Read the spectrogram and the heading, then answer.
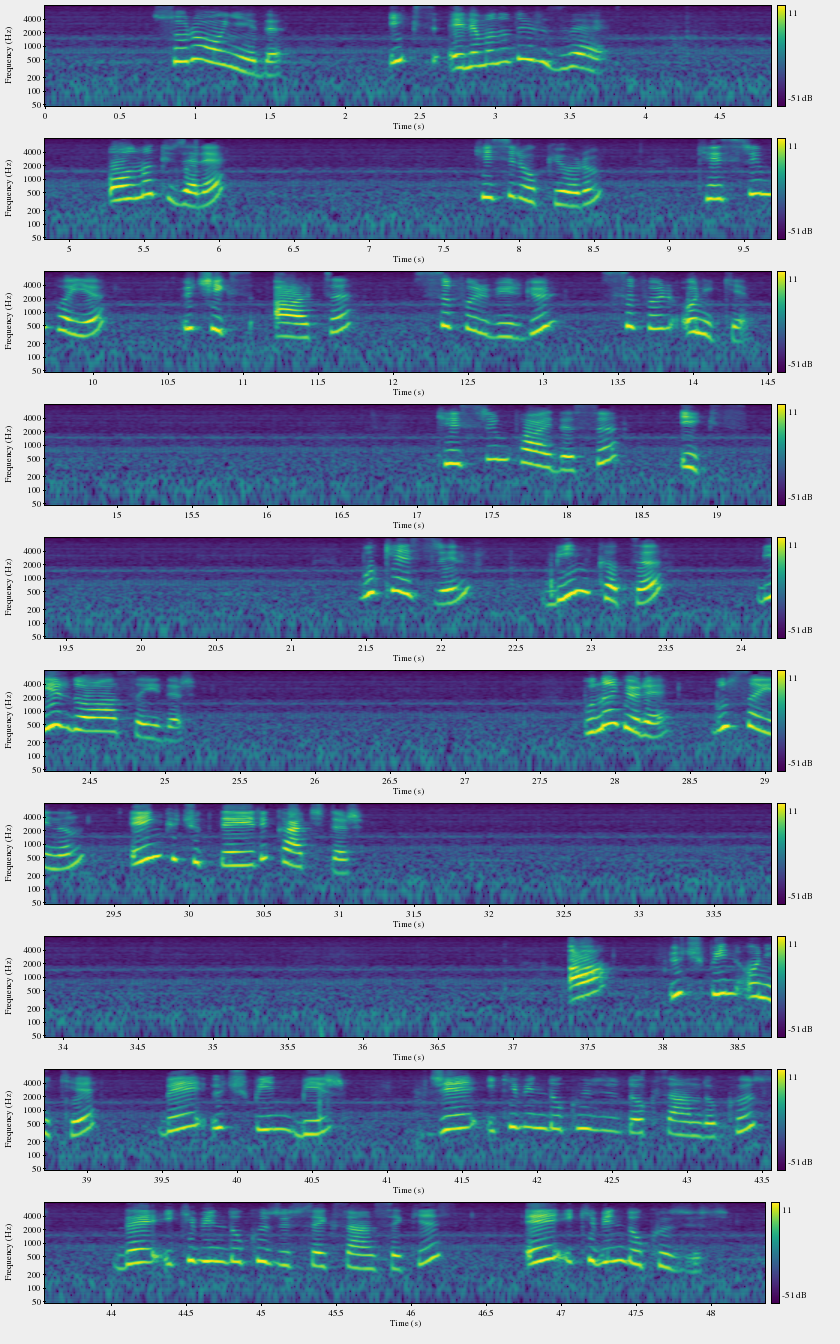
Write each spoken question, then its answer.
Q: Buna göre bu sayının en küçük değeri kaçtır?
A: Doğru cevap D 2988.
